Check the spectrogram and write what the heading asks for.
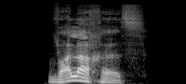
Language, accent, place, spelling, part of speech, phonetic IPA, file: German, Germany, Berlin, Wallaches, noun, [ˈvalaxəs], De-Wallaches.ogg
- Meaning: genitive singular of Wallach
